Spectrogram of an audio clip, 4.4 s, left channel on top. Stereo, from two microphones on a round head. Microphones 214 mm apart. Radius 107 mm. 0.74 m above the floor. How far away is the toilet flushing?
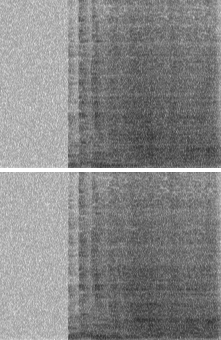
About 4 m.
